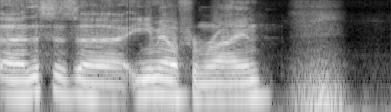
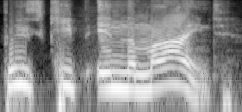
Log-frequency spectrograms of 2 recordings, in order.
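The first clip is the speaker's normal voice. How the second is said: please keep in the mind, read louder, higher and slower; all caps reading; 7 semitones higher, 5 dB louder, slower than usual. Shown as a demonstration. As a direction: give it the all-caps exclamation. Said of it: "this is in all caps".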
